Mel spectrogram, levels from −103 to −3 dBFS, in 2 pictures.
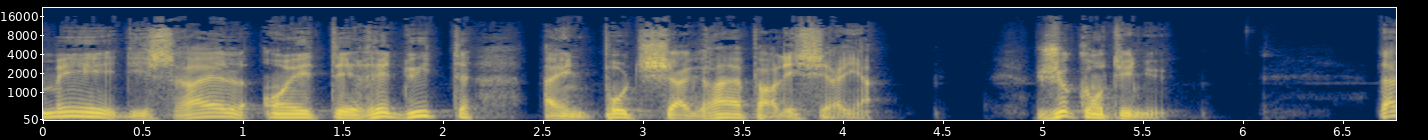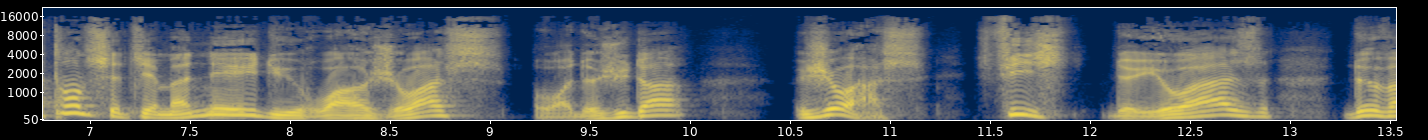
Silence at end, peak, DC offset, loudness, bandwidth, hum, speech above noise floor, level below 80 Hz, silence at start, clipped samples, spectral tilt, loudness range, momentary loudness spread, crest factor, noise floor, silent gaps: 0 s; -2 dBFS; under 0.1%; -17 LUFS; 16 kHz; none; 56 dB; -44 dBFS; 0 s; under 0.1%; -5 dB/octave; 3 LU; 11 LU; 16 dB; -73 dBFS; none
